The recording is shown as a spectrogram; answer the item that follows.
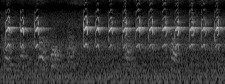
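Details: Baby Dakni teetar partridge calling: quick series of thin, high-pitched chirps, several per second, in irregular clusters, with a few softer lower notes and constant low rumble behind.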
